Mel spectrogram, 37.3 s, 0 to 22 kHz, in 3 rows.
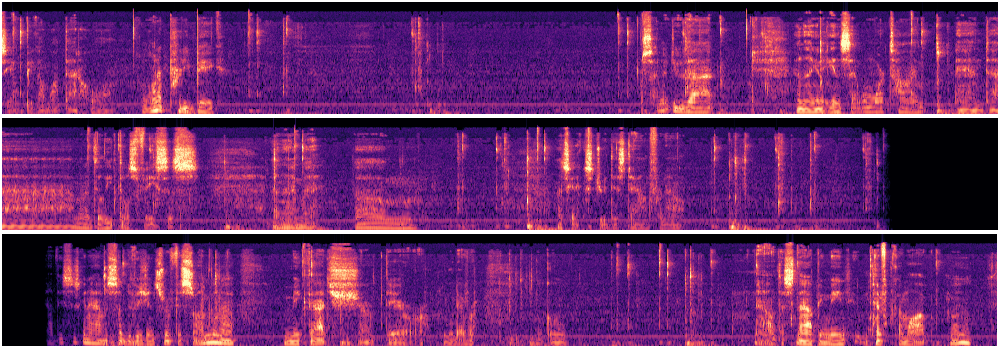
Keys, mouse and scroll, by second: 3.6 middle click, 5.4 s, 8.0 middle click, 8.8-9.5 scroll up 2, 9.0 middle click, 10.2 i, 11.7 x, 13.9 middle click, 15.2 2, 16.1 alt+shift+click, 17.7-18.2 scroll down 1, 18.2 middle click, 19.0 e, 19.8 click, 21.6 alt+a, 21.7 middle click, 22.4-22.7 scroll up 2, 22.6 middle click, 23.5 shift+middle click, 23.8 middle click, 26.3 alt+shift+click, 27.6 shift+e, 29.1 Tab, 31.5 ctrl+2, 32.6 right click, 33.5 alt+a, 33.8 middle click, 34.5 scroll down 2, 34.8 middle click, 36.6 middle click.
